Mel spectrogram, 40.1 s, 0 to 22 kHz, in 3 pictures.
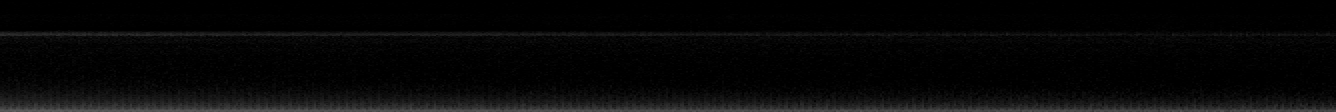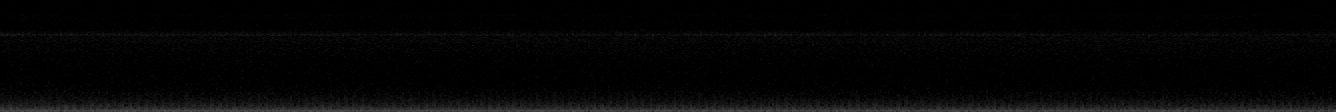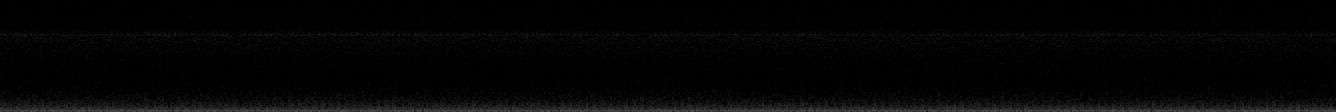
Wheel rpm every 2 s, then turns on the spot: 0, 0, 0, 0, 0, 0, 0, 0, 0, 0, 0, 0, 0, 0, 0, 0, 0, 0, 0, 0.
none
